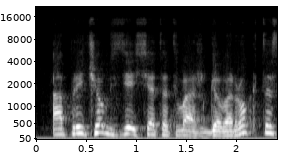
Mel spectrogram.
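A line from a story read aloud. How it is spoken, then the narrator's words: Plain. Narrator (Russian): спросил он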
